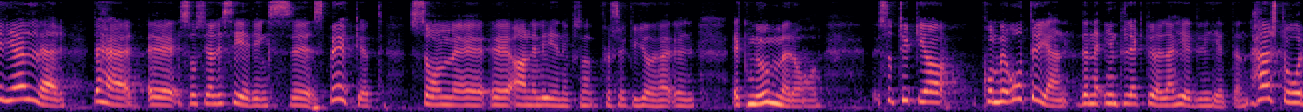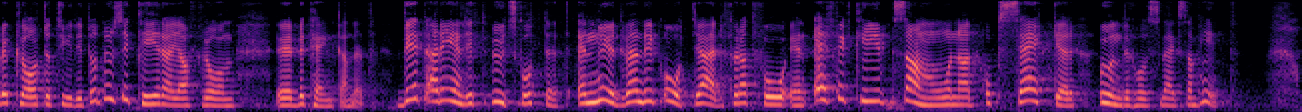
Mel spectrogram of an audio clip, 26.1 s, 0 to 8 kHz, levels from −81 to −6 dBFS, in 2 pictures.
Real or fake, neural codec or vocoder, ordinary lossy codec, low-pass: fake; codec, 16 kHz, 2 kbps, FunCodec, trained on LibriTTS, 25 frames a second; none; none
